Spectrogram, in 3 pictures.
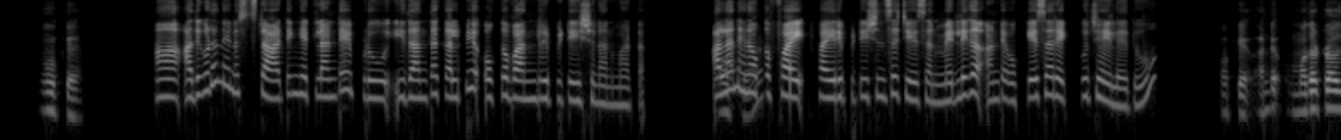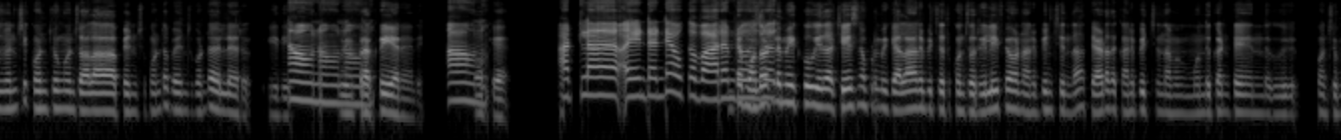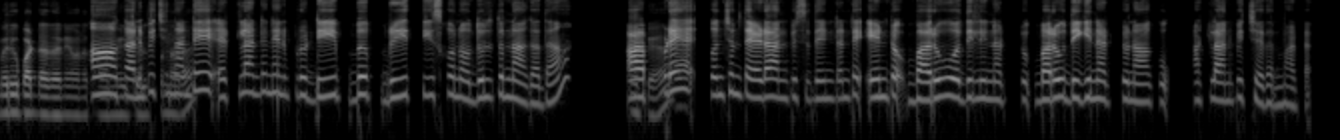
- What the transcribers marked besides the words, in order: in English: "స్టార్టింగ్"; other background noise; in English: "డీప్ బ్రీత్"
- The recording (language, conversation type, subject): Telugu, podcast, ఒత్తిడి సమయంలో ధ్యానం మీకు ఎలా సహాయపడింది?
